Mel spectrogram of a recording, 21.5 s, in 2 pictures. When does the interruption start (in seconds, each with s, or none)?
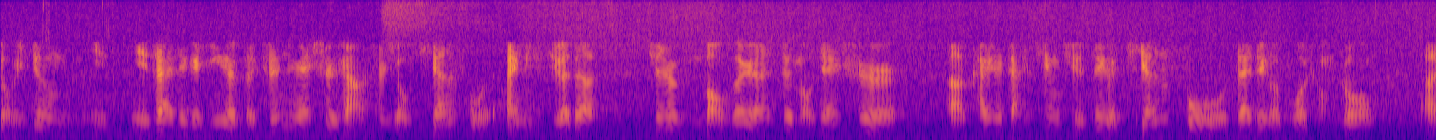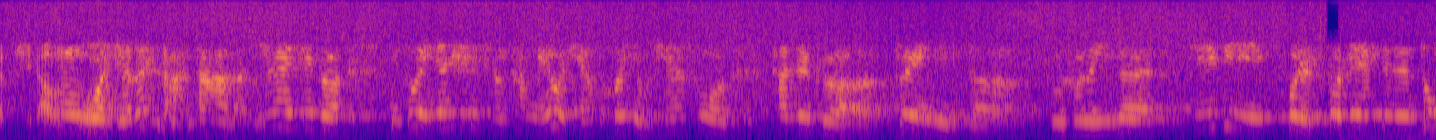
11.2 s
